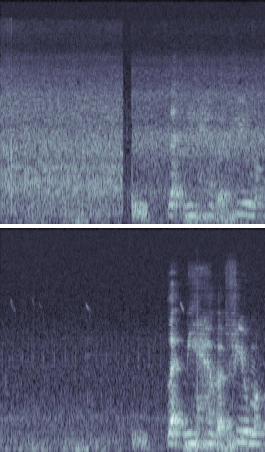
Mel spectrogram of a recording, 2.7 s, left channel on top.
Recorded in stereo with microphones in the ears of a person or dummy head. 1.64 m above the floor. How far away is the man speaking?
About 1.5 m.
